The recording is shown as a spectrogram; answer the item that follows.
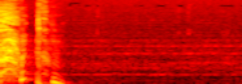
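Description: A man clearing his throat in two quick bursts, then only a faint steady hum.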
